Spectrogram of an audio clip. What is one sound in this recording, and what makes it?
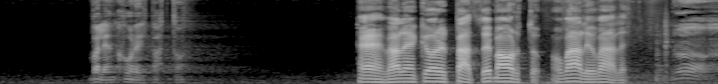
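A young man speaks in a calm, low voice.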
